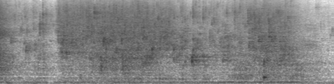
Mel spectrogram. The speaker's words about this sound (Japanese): 泡、流しちゃいますね。お湯、おかけします。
